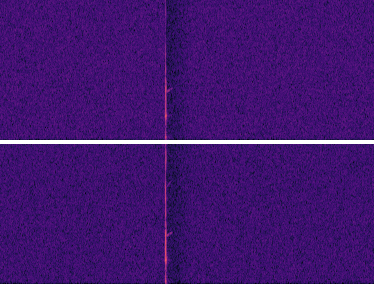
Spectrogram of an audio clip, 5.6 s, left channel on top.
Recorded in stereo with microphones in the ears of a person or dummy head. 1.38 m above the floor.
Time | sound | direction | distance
2.5 | a camera shutter | 35° right (ahead or behind) | ?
